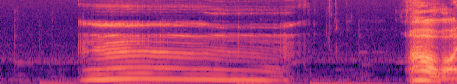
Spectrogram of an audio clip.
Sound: groans

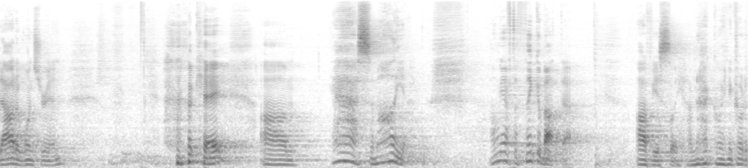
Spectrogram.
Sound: laugh

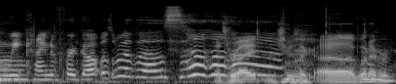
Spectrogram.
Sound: nervous laugh

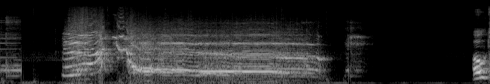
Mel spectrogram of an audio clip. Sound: screams

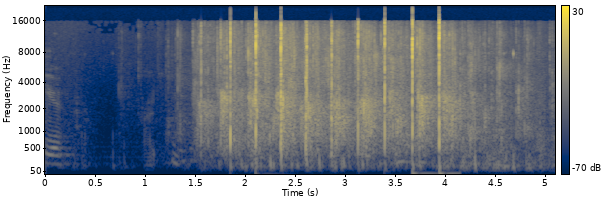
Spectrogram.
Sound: applause

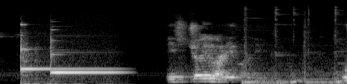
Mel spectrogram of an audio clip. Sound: door bell sounds

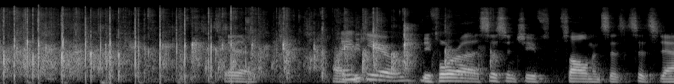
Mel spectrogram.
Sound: applause

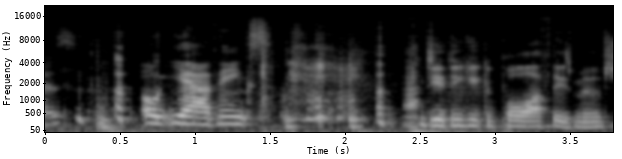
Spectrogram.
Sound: both laugh

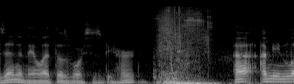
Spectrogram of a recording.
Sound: static crackling

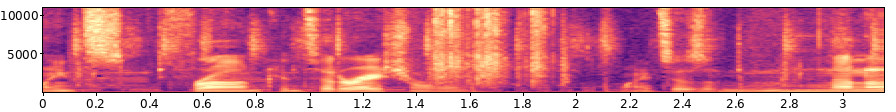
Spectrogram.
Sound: stones rattling

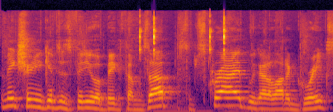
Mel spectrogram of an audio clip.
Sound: mouse clicking

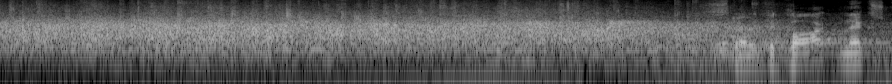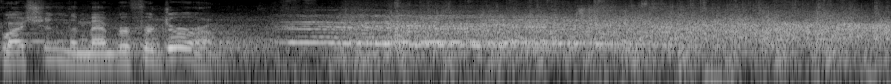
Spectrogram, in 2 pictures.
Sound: applause

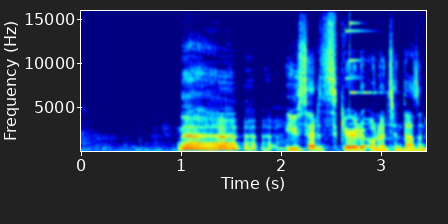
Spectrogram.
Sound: laughs

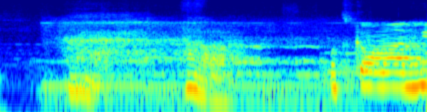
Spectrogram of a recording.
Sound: sighs

